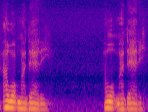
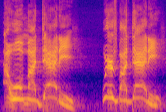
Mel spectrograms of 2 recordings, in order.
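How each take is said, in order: First: Put-on soft, lower, hushed child's plea; preacher hushes the child's cry into a quiet echo. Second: Put-on high, loud child's scream. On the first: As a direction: let it almost fade away. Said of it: "When Jesus said". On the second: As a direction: scream for daddy like a terrified toddler. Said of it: "just screaming at the top of his lungs".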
